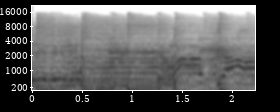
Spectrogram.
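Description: A live band playing: drum kit beating steadily under electric and acoustic guitars, with a woman's voice singing a melody over them.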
